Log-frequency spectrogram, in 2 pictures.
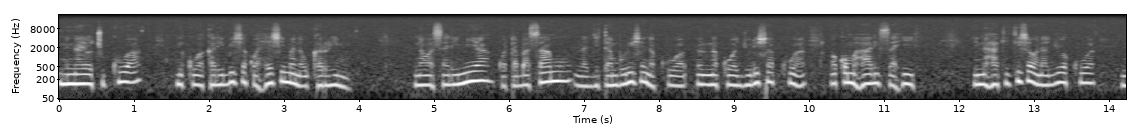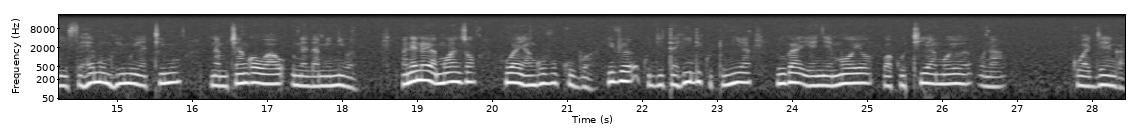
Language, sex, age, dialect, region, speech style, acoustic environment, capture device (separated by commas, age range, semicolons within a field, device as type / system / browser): Swahili, male, 25-34, Kenya - Nairobi Sheng-influenced, Kenya, excited, traffic, desktop / Windows / Chrome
